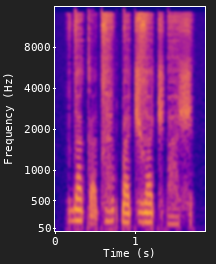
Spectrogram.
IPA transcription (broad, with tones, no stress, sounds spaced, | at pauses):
d a˦ k a̰˨ t͡s a̤˦ l k͡p a˨˦ t͡ʃ z a˧ t͡ʃ ʔ a̤˨ ʃ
